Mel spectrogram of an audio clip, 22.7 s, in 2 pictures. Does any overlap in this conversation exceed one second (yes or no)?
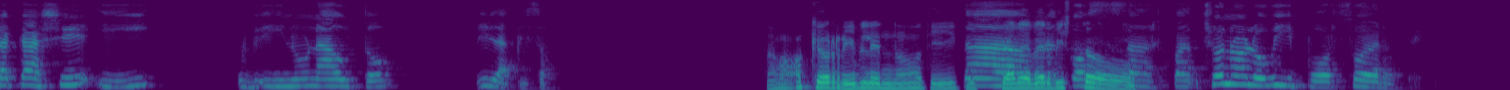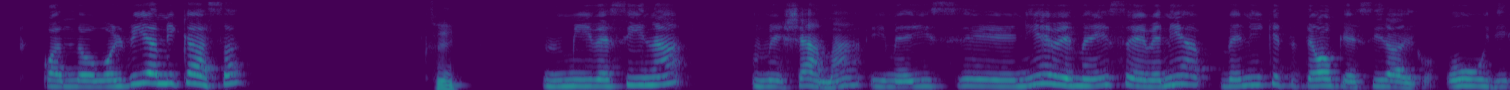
yes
